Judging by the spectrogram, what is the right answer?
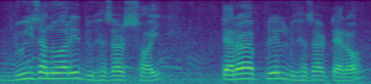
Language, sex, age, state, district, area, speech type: Assamese, male, 18-30, Assam, Nalbari, rural, spontaneous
